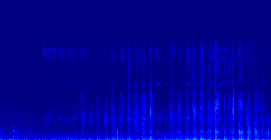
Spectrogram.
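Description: Chili flakes being shaken from a small glass spice jar onto a dish, a quick run of repeated shaking rattles that starts about a second in and grows louder.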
